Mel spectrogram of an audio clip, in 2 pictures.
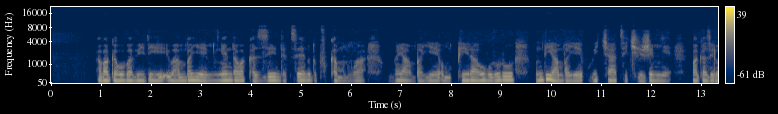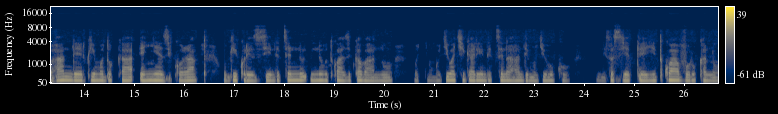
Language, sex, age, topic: Kinyarwanda, male, 18-24, finance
